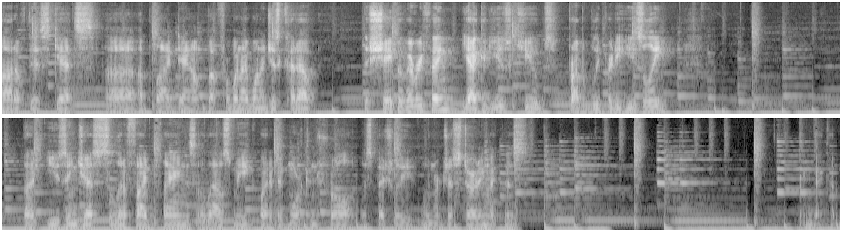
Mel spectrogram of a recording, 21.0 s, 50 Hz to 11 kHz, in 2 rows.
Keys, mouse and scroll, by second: 0.5 middle click, 1.6 middle click, 8.4 middle click, 9.1 middle click, 10.2 middle click, 10.9 middle click, 12.2 middle click, 12.9 middle click, 15.7 middle click.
